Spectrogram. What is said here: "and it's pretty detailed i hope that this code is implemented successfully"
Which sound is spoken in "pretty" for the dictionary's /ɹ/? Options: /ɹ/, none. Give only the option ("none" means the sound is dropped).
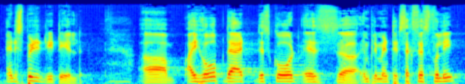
none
